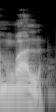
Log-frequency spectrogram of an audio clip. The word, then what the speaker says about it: moelle: On ne dit pas la moelle, mais la moelle.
